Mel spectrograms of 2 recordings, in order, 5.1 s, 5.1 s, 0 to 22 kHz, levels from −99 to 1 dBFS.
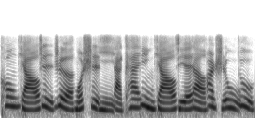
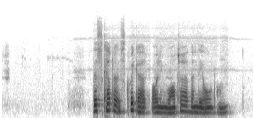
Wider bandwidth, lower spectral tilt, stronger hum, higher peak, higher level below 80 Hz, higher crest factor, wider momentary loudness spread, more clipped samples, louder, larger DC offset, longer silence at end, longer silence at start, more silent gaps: second, 7.2 kHz vs 9.8 kHz; second, -7 dB/octave vs -8.5 dB/octave; neither; first, -4 dBFS vs -8 dBFS; first, -56 dBFS vs -66 dBFS; second, 12 dB vs 20 dB; second, 4 LU vs 7 LU; neither; first, -17 LUFS vs -27 LUFS; neither; second, 0 s vs 0.5 s; second, 0 s vs 1.85 s; neither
